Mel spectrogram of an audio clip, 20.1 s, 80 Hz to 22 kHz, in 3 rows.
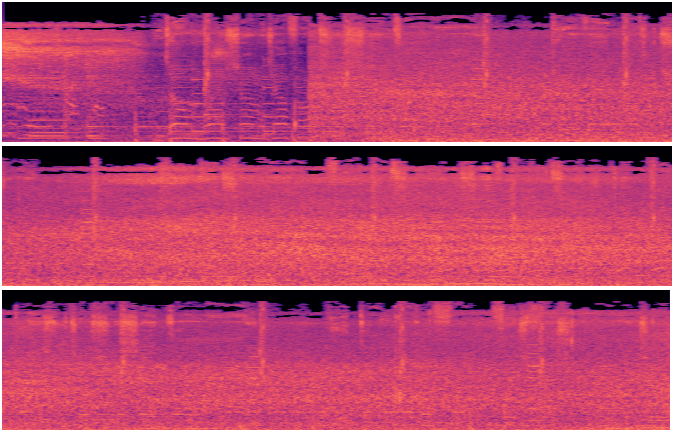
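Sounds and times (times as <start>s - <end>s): steady low traffic rumble: 3.0s - 20.0s
cars driving past: 3.1s - 20.0s.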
